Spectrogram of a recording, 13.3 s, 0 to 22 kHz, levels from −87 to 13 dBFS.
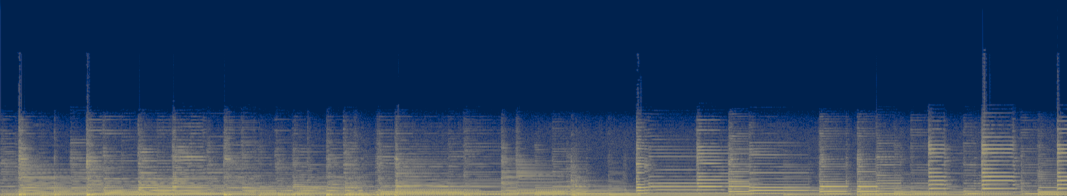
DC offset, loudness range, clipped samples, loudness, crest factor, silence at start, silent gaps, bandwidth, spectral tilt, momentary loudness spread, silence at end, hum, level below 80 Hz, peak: under 0.1%; 1 LU; under 0.1%; -14 LUFS; 14 dB; 0 s; none; 9.6 kHz; -5 dB/octave; 4 LU; 0 s; none; -44 dBFS; 0 dBFS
